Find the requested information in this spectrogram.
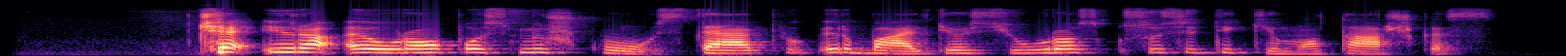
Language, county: Lithuanian, Vilnius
